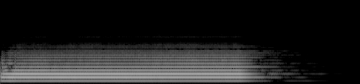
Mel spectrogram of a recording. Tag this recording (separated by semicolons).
Brass; Horn; Sample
